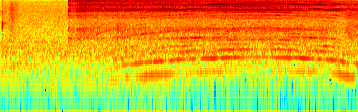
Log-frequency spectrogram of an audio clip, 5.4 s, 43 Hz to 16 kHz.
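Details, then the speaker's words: Hornby Class 101 DMU model loco decoder on a decoder test board, motor running in reverse: clean whine rises, holds steady, then eases off; motor functions work normally. "And back. So we know the motor functions are working on this decoder. It's doing what it should do."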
